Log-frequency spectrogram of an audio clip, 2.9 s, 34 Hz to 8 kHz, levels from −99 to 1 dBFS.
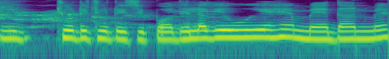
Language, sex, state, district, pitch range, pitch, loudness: Hindi, female, Uttar Pradesh, Varanasi, 215-245 Hz, 230 Hz, -13 LUFS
